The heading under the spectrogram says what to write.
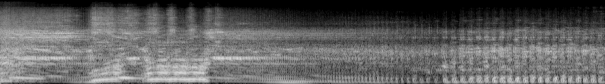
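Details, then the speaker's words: Bajaj Pulsar N160 being revved with no silencer fitted: a light, regular tick-clatter, about three per second, rides over the exhaust and rises with revs; source unknown, and the rider says it gets louder after 50–60 km of riding; engine ticking. "वैसे जो cut खट की आवाज है ना वो समझ में नहीं आ रहा वो कहां से आ रहा है क्या है प्रॉब्लम वही नहीं पता चल रहा ये जो हल्का एक खट खटखट आ रहा है"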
